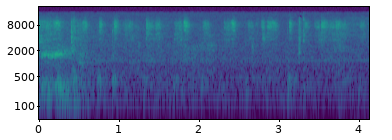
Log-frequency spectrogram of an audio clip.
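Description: Marker pen writing on a flip-chart pad: a run of short, quiet strokes across the paper.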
